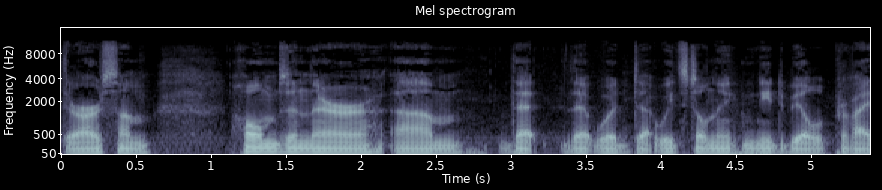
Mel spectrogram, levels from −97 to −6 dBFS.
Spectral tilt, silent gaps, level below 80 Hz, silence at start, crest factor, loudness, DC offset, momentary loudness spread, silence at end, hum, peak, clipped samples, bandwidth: -6.5 dB/octave; none; -46 dBFS; 0 s; 18 dB; -37 LUFS; under 0.1%; 11 LU; 0 s; none; -18 dBFS; under 0.1%; 11.5 kHz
